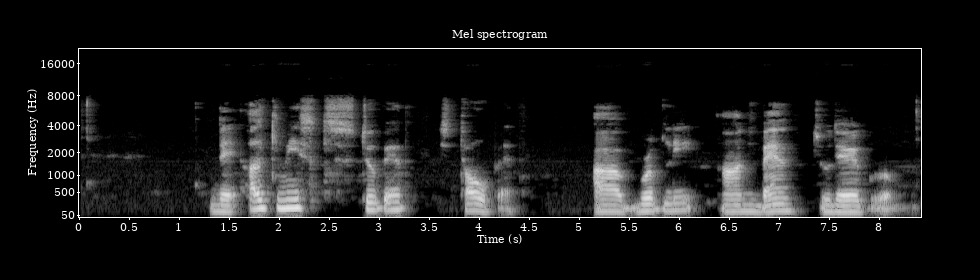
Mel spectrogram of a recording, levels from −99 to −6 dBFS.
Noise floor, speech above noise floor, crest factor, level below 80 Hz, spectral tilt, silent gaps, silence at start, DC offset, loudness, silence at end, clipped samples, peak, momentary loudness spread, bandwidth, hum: -78 dBFS; 52 dB; 20 dB; -66 dBFS; -6 dB/octave; none; 1.3 s; under 0.1%; -26 LUFS; 0.25 s; under 0.1%; -8 dBFS; 14 LU; 7.8 kHz; none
